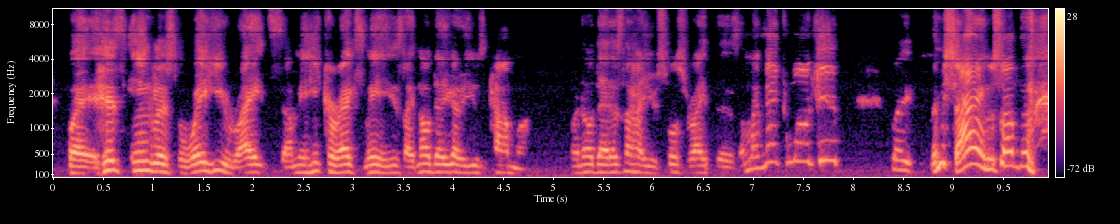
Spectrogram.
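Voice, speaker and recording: A man talks at a very fast pace with a Spanish accent. His pitch is fairly high, with ordinary pitch variation. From Detroit. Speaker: chef. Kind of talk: casual chat.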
